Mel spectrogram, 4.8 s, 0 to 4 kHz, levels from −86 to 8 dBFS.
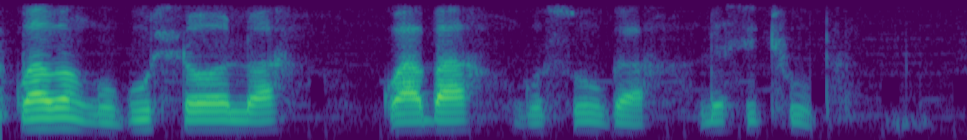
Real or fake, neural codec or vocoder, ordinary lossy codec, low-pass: real; none; none; 3.6 kHz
